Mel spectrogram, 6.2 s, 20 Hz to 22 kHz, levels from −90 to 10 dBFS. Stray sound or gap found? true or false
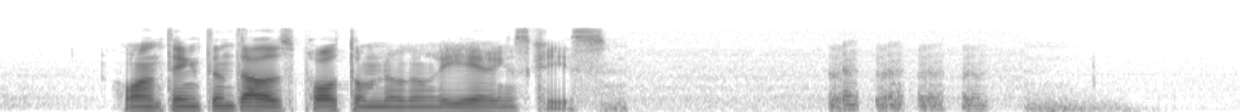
true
